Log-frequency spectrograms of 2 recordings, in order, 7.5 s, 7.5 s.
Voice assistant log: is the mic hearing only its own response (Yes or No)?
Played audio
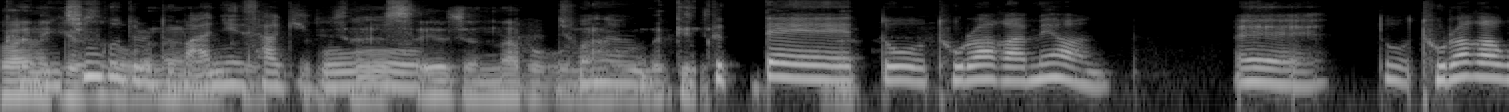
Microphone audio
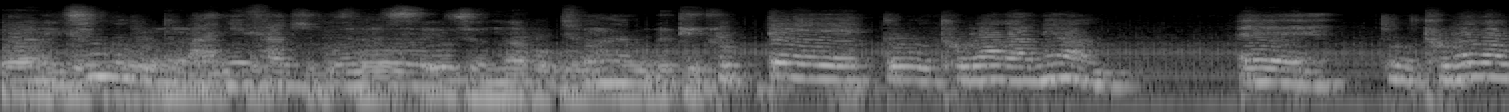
Yes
